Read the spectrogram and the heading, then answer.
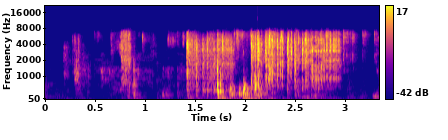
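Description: Dice rolled for a skill check in a tabletop role-playing game: a few light clicks, then a dense, loud clatter of rattling and tumbling that lasts about two seconds before settling into scattered taps.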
